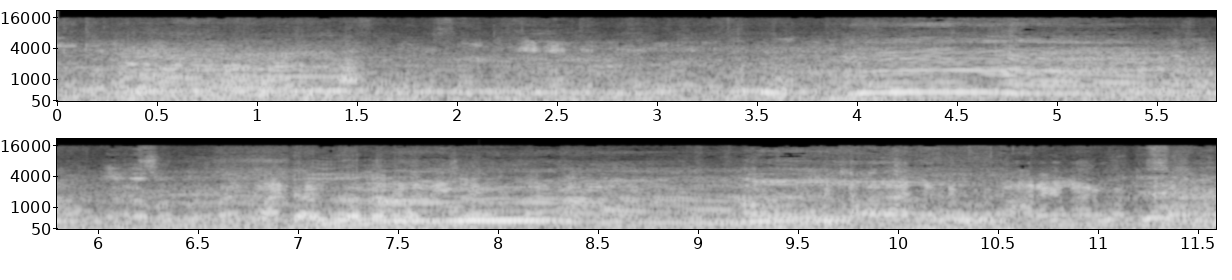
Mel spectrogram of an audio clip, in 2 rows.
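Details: Cattle market in Gopalganj, Bangladesh, on 22 July 2025, where Sahiwal bull calves are for sale: repeated mid-pitched moos, a few sustained and level, among constant human speech and crowd hubbub.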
